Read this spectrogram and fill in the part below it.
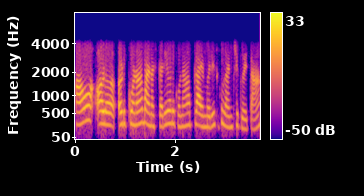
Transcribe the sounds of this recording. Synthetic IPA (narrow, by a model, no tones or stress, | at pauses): ãwəɽəɽkoɽ̃ãbaɽ̃əst̪aɾiəɽkoɽ̃apɾajməɾiːskulãɲt͡ɕiːkəjt̪ã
